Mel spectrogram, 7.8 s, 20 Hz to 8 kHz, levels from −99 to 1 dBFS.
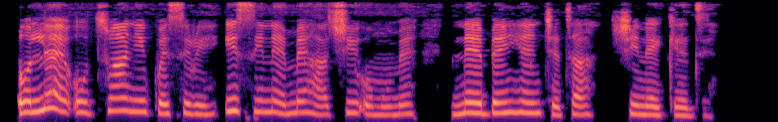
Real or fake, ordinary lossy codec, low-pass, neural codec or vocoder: real; none; 7.2 kHz; none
